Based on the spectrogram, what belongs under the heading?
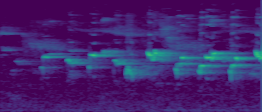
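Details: Bulbul known locally as trucuk, the yellow-vented bulbul, sings to draw other bulbuls into responding and singing rapidly ('nropel'); after a quiet start come loud, bubbly, liquid whistled phrases, rising and falling, delivered in a quick unbroken stream.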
